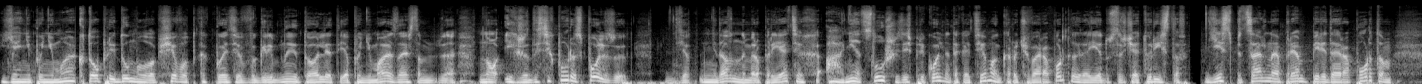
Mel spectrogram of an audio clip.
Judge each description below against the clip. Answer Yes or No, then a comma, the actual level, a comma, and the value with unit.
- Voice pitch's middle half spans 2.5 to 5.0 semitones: Yes, average, 4.6 semitones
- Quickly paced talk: Yes, fast, 200 wpm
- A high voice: No, low, 110 Hz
